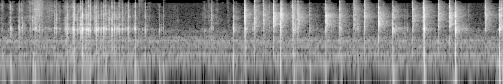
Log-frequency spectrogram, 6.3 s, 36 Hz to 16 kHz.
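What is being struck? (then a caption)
Plastic flashlight. A hand-sized, hollow blue plastic LED flashlight with a clear lens is held in the hands and tapped and clicked with fingertips and nails around its head and lens. A quick flurry of dense, bright tapping fills the first two seconds, then after a short pause comes a steady run of sharp, separate clicks. The hits are dry and short with a hollow plastic ring near 2 kHz.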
